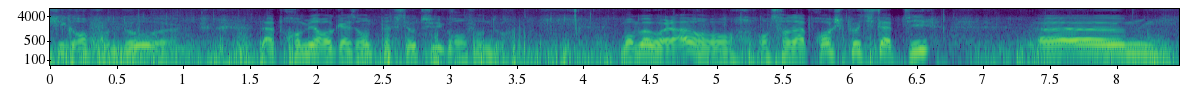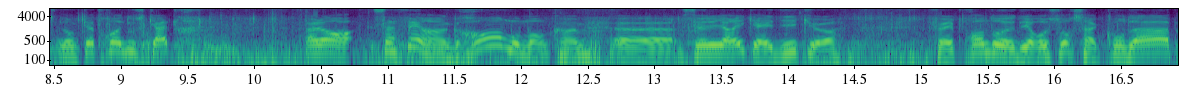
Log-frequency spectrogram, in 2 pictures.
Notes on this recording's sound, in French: mon tout premier Gravelman en live depuis le vélo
